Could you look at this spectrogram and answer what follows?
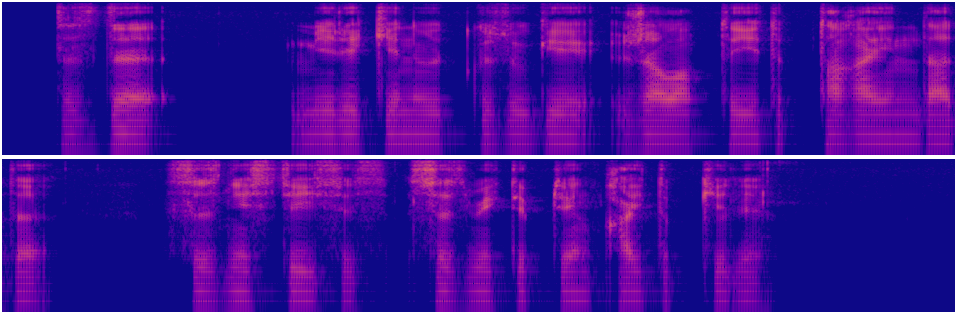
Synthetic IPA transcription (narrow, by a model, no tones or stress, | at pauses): sɪzd̪ɪ | me̞ɾe̞kʲe̞nɪwɵt̪kʲɪzuɡʲe̞ʒɑwɑp̚t̪ʰəe̞t̪ɪp̚t̪ʰɑʁɑjənd̪ɑd̪ə | sɪzne̞st̪e̞jsɪz̥sɪzme̞k̚t̪e̞p̚t̪e̞ɴqʰɑjt̪əp̚kʲʰe̞le̞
